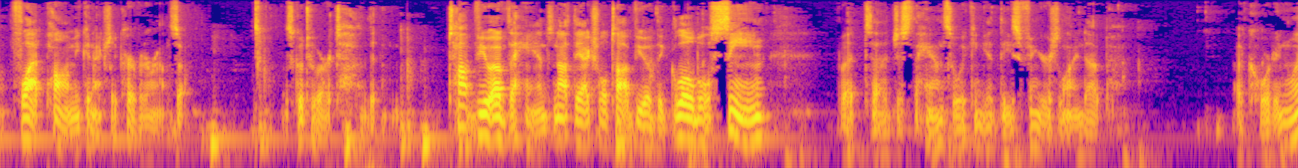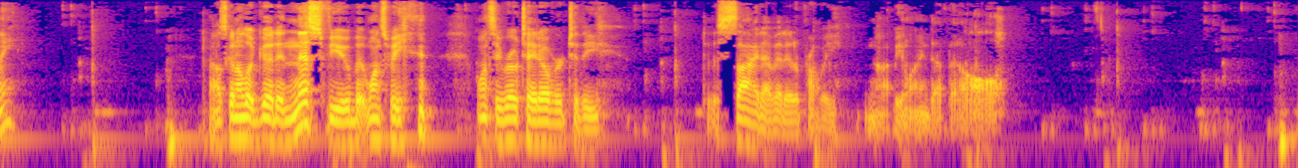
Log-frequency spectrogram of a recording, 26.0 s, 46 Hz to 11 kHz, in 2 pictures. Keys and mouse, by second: 1.8-3.7 middle drag, 7.0 r, 7.8-9.1 drag, 7.9 g, 9.4 g, 10.1 r, 10.9 click, 11.3 g, 12.7 g, 13.8 g, 14.8-16.6 drag, 15.9-17.0 right drag, 16.4 g, 17.8 g, 19.6 g, 20.5 right click, 21.2 g, 22.7 g, 24.1 g, 25.3 g.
